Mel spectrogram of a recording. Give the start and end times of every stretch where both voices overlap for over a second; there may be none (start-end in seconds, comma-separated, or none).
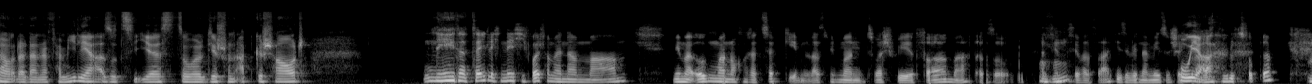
none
